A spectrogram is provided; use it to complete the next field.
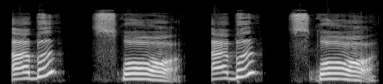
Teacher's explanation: با قلقلہ ہے، صاد موٹے حروف میں سے ہے ، اب صو، اب صو، ریہم، رو کے نیچے زیر ہے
